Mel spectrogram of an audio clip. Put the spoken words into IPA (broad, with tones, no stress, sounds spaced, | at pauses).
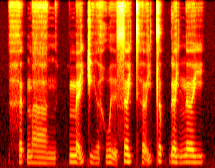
h ə˨˩ t̚ m a̤˨˩ n | m ɛ̰˧˥ j k i̤˨˩ ə̯ h w ɨ˧˩ s ə˧ j t̪ʰ ə̰˧˥ j t̪ ə˦˥ p̚ ɗ ə˧ j n ə˧ j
